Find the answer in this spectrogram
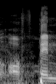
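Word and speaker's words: often: पहले अपन बोलते थे टी साइलेंट है, अब टी आवाज करने लग गया।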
